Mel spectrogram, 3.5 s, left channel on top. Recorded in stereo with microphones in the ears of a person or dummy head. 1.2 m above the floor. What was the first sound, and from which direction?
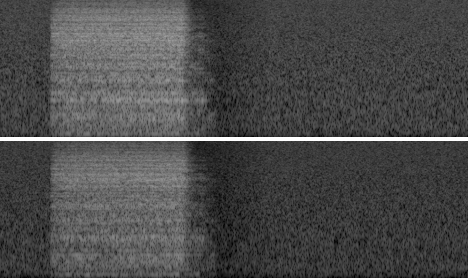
A whoosh, 20° left (ahead or behind).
